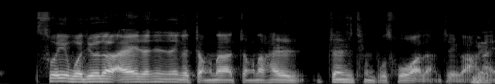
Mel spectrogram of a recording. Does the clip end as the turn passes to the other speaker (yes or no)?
yes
